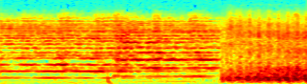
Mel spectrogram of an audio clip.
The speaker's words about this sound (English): Pope John Paul touching down in San Francisco. The helicopter has landed. Now, what's going to take place,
